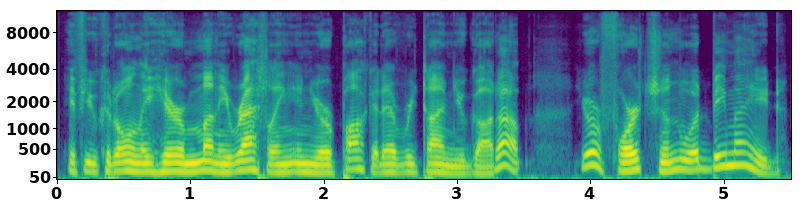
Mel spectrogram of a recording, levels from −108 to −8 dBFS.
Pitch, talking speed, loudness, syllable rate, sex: 135 Hz, 220 wpm, -16 LUFS, 5.7 syllables/s, male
